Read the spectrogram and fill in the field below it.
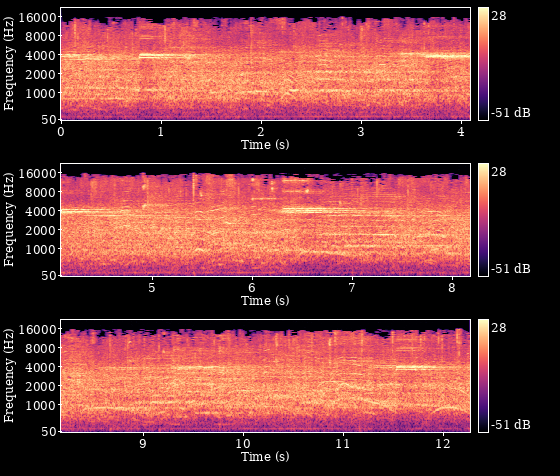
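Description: A volleyball is struck with dull thumps.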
